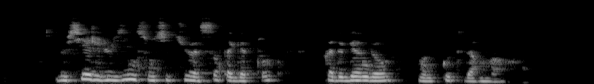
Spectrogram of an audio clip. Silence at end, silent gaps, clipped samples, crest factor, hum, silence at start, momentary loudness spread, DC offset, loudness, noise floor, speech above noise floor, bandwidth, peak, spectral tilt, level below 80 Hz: 0.9 s; none; under 0.1%; 16 dB; none; 0.55 s; 14 LU; under 0.1%; -26 LUFS; -78 dBFS; 52 dB; 7.8 kHz; -10 dBFS; -5.5 dB/octave; -70 dBFS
